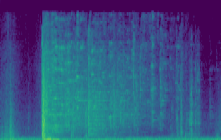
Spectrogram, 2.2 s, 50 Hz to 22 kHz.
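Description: Glass shattering in the Silent Hill 2 video game: one sudden loud crash followed by a bright, fading tinkle of debris that tails off over about two seconds.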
